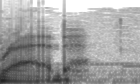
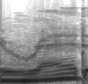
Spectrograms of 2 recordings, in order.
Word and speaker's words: read: Drank and read. Perfect. Drink becomes drank and read is spelled the same, but we pronounce it like the color red. I read a book.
